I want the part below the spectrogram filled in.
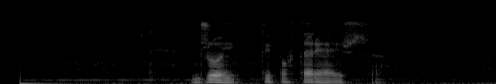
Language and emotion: Russian, neutral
